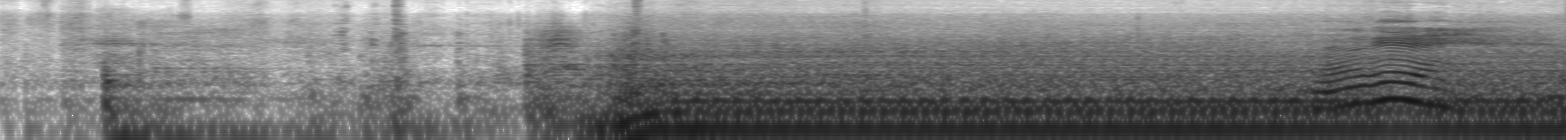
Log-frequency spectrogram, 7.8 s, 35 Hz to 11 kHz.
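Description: A Komatsu PC 220 LC excavator engine starts loud and steady partway through, running as the machine drives, with a rising whine near the end and voices talking over it.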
